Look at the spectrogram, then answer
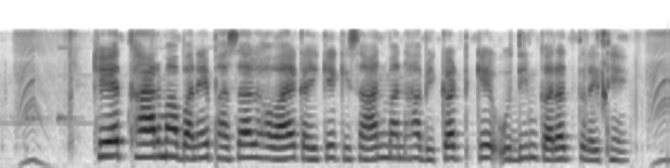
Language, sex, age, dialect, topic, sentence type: Chhattisgarhi, female, 18-24, Eastern, agriculture, statement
